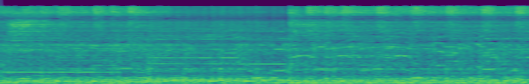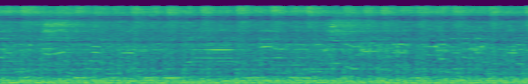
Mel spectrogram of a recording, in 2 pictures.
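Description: Live rock band playing an instrumental passage of a heavy metal song: distorted electric guitars and a pounding drum kit, with short lead guitar notes and bends above.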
